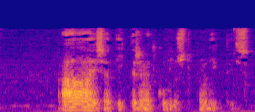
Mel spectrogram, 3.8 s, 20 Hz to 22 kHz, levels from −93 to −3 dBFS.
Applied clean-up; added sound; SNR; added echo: none; none; none; none.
